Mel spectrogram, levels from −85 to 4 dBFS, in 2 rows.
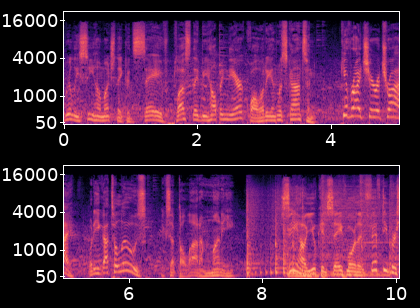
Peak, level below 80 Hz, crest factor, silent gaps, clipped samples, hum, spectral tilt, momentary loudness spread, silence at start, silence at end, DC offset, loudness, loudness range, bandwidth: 0 dBFS; -36 dBFS; 16 dB; none; under 0.1%; none; -3.5 dB/octave; 9 LU; 0 s; 0 s; under 0.1%; -14 LUFS; 3 LU; 16 kHz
